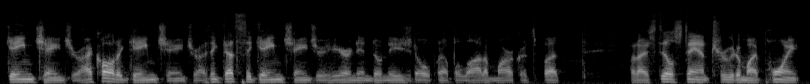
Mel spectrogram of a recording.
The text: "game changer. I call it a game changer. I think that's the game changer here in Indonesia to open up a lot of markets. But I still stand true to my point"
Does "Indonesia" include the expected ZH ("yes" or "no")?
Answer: yes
